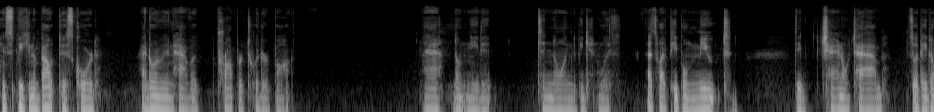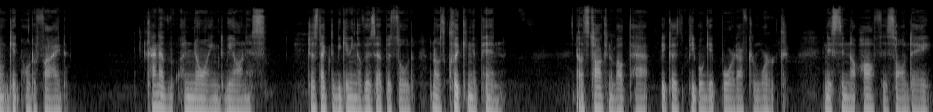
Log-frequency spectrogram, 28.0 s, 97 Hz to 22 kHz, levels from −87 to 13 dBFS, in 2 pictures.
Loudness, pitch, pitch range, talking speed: -31 LUFS, 100 Hz, 95-105 Hz, 155 wpm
